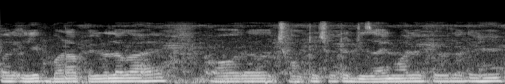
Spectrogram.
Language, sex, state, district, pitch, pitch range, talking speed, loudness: Hindi, male, Uttar Pradesh, Lucknow, 140 Hz, 135-145 Hz, 165 wpm, -14 LUFS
